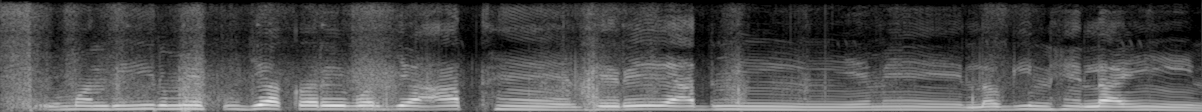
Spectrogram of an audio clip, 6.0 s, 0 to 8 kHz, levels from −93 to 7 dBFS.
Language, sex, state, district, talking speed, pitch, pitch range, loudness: Chhattisgarhi, female, Chhattisgarh, Sarguja, 140 wpm, 225 Hz, 205-240 Hz, -17 LUFS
